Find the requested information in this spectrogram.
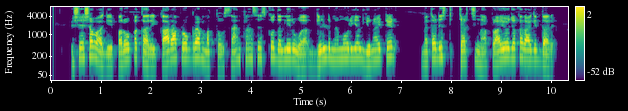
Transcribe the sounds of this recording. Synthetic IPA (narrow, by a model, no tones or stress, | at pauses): ʋiʃɛːʃɐʋaːɡipɐɾɔːpɐkaːɾikaːɾaːpɾoːɡɾaːmːɐt̪ːusaːnpʰɾaːnsiskoːd̪ɐlːiɾuʋɐɡilɖmemoːɾijɐljunɐjʈeɖ | met̪ʰɐɖisʈt͡ʃɐɾt͡ʃnɐpɾaːjɔːd͡ʒɐkɐɾaːɡid̪ːaːɾḛ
